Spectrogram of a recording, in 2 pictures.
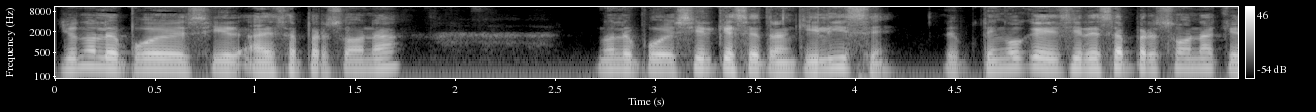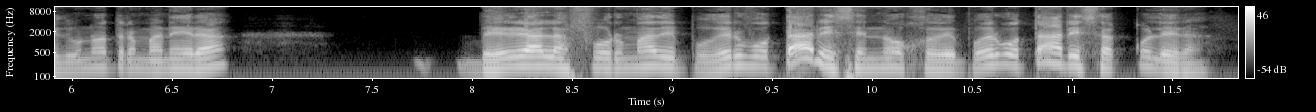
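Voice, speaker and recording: Man, psychology seminar lecture, mellow fairly high voice, dry sound. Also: a little fast, no room sound. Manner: explanatory, repeats words and fills with "eh". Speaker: clinical psychologist and seminar speaker.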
